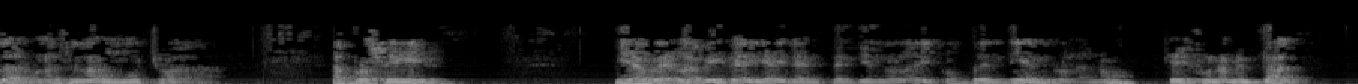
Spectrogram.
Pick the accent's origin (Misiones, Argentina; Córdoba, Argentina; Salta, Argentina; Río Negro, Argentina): Salta, Argentina; born there; Nacimos los potreros, allá en Salta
